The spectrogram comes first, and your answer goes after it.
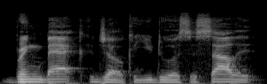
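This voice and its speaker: A man from Maryland co-hosting a casual podcast, talking in a laid-back way that often drops into low, quiet asides. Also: level tone, moderate pace. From Maryland, United States. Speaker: podcast co-host. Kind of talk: casual chat.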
